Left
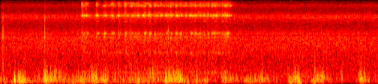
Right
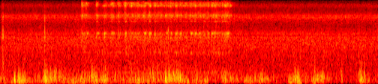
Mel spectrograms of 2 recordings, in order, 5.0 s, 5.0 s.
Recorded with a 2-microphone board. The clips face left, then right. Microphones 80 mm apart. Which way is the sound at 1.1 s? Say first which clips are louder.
Left 2 dB; 5° left (ahead or behind).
